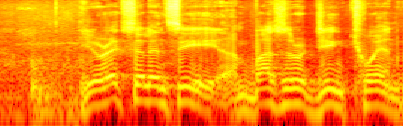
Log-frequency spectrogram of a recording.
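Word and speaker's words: Jing Quan: Your excellency ambassador Jing Chwen. Huwag mong sasabihin kwan.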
